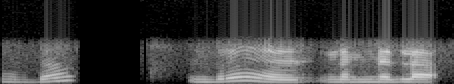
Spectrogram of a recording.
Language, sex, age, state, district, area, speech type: Kannada, female, 18-30, Karnataka, Gadag, urban, conversation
